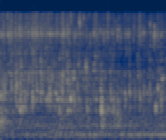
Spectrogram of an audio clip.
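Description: Water streams steadily into a cooking pot of fish curry, a continuous close splashing gush with no pauses for about two seconds.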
